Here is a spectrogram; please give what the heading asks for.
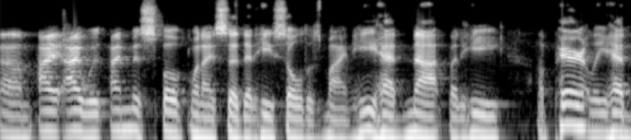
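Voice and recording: A natural voice carries this reading aloud.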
